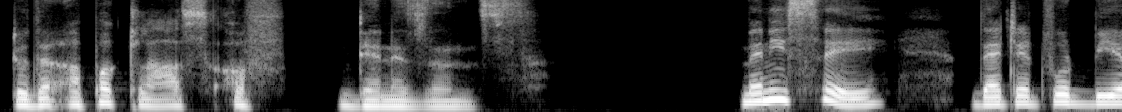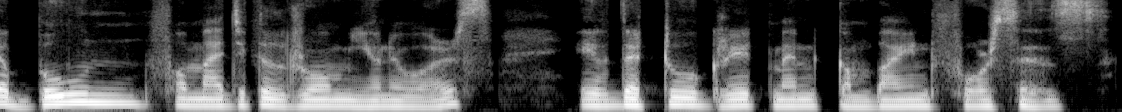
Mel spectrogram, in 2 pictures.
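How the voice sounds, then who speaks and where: A man acting as a mysterious tavern keeper spinning fantasy tales for a story podcast. His voice is warm and relaxed, with a slow, deliberate delivery. He is genial and confiding, dramatic in his phrasing, and the sound is close and dry. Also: mid-range voice, dry recording, natural voice. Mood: hushed, intrigued. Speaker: narrator. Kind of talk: scripted first-person fantasy storytelling.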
